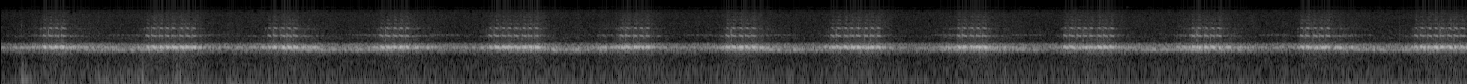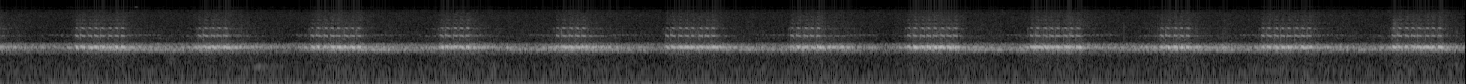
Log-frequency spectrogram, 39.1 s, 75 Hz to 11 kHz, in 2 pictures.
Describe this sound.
Sound of crickets slowed down.
A short sample of a cricket recorded in Cuernavaca, Morelos, México on summer but with time modified to go slower, so an interest different quality of sound appears.
Recorded whit a Zoom H1.
slow, night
